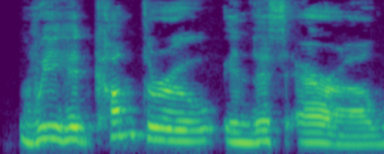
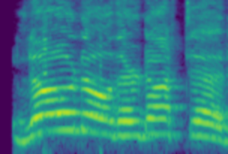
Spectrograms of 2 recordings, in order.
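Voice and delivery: loud protest; 10 semitones higher, 10 dB louder than usual. Real, not acted. Laughing protest at cohost's joke.

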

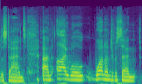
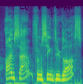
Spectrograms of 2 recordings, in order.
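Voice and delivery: ordinary talk

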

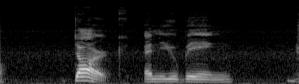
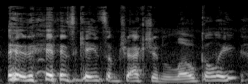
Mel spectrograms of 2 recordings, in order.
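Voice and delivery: laughing; 4 semitones higher, 5 dB louder than usual. Real, not acted. Laughing at own word choice.

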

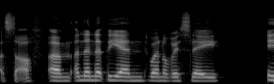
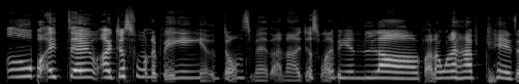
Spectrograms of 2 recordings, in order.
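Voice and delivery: mocking whine, pitched higher; whiny John Smith; 7 semitones higher, 4 dB louder than usual. Mocking John Smith for moping during the bombing, whiny. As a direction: whinge it like a self-pitying man. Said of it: "when men whine".

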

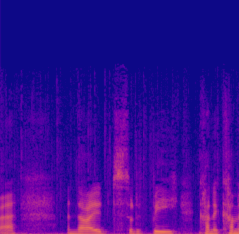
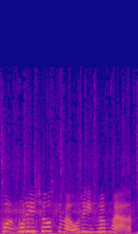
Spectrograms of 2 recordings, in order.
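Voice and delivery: much higher, louder panicked question; 11 semitones higher, 4 dB louder, much faster than usual. Retold or imitated. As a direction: ask in rising panic. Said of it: "I was like".

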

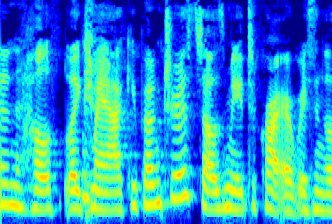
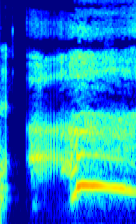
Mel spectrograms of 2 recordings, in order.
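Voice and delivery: sharp high gasp of delight; excited gasp. Real, not acted. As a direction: gasp like the taste just hit you. Tasting memory, excited about burgers.

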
